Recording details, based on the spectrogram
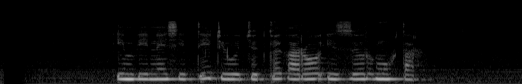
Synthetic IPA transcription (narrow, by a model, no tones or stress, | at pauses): ʔimpinesit̪id̪̥i̤wu̥d͡ʒ̥ṳt̪̚kekaɾoʔizʊrmuht̪ar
